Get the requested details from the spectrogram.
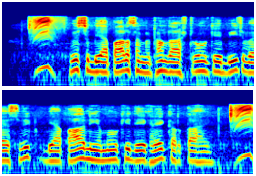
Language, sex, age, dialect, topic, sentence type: Hindi, male, 18-24, Awadhi Bundeli, banking, statement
